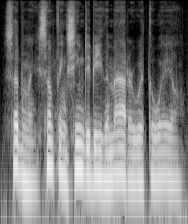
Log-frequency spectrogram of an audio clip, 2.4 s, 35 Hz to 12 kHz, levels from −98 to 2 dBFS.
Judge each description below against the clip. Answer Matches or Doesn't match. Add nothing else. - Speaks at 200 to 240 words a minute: Doesn't match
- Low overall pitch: Matches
